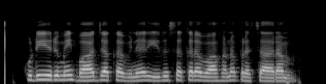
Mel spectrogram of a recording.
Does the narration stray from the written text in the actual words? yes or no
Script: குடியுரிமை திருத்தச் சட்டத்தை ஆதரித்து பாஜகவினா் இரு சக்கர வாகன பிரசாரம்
yes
